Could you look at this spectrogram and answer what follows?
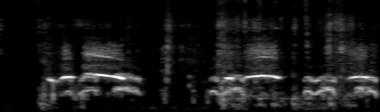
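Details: Cuckoo call from a real bird in nature: whistled two-part phrases, a short note then a sustained, slightly falling tone, repeated three times over a softer lower echo-like layer.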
